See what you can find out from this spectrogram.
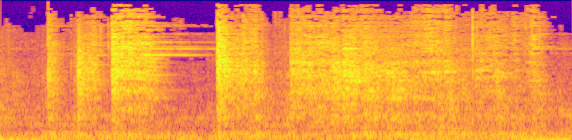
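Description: Chestnuts being shaken in a metal roasting pan at a family roast chestnut stall in Plaza de Callao, Madrid: a dense, rattling clatter of hard little objects tumbling, coming in bursts and sustained shaking, bright and crackly with no voices.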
